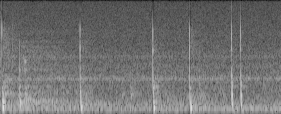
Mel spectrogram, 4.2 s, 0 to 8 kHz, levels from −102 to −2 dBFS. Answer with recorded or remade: recorded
